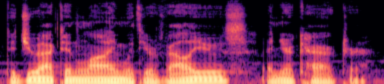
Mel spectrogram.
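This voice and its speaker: Deep, mellow man guiding a meditation. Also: fairly even intonation. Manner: soothing, unhurried, instructional with pauses. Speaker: guided meditation leader. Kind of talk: guided meditation narration. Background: background music.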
